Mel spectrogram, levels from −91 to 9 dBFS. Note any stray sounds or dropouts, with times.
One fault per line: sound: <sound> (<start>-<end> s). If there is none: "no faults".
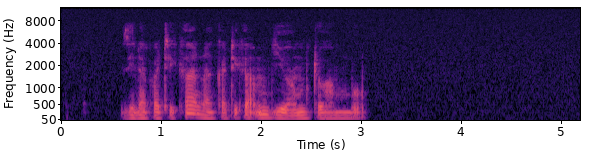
no faults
